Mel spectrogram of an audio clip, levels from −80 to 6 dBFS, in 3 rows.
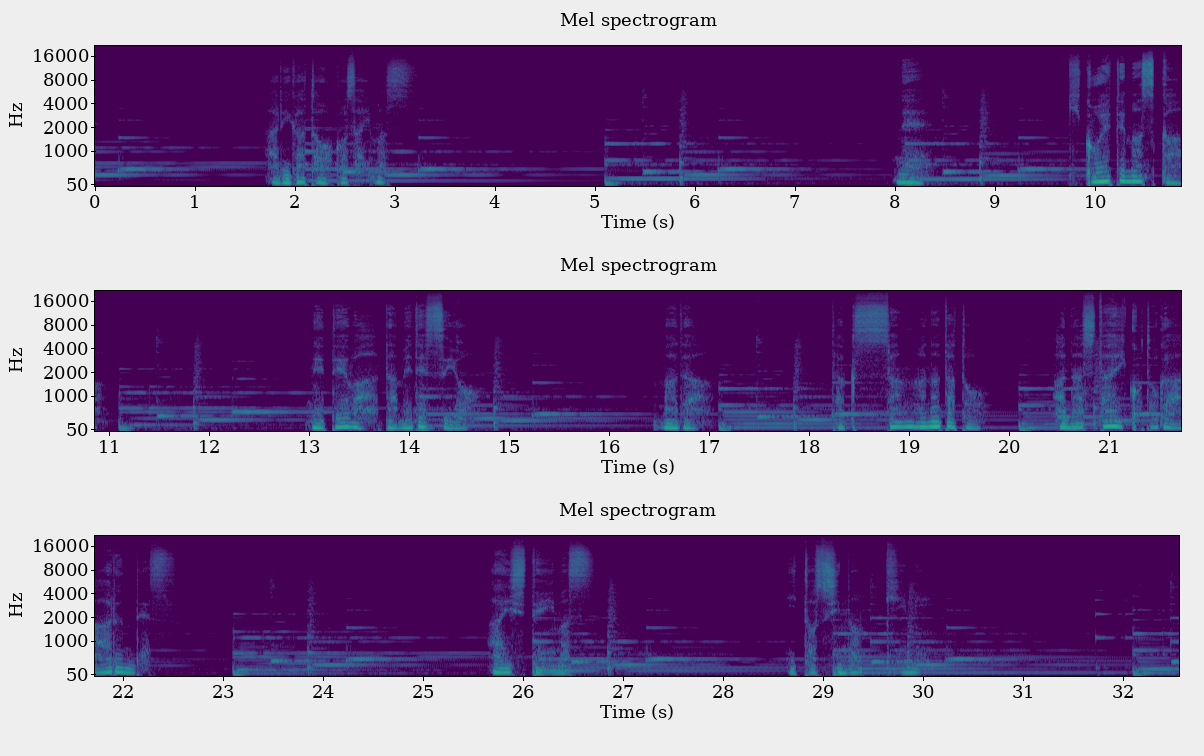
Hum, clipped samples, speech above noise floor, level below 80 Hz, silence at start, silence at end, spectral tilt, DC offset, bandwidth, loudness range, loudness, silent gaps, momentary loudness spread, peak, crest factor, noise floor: none; under 0.1%; 35 dB; -62 dBFS; 0 s; 0 s; -5 dB/octave; under 0.1%; over 20 kHz; 12 LU; -40 LUFS; none; 22 LU; -20 dBFS; 22 dB; -72 dBFS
